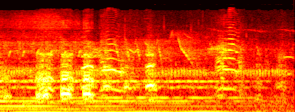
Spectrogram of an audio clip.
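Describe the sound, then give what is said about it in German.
Flock of geese honking on the way to a meadow, a few loud nasal honks bunched in the first second, then scattered calls trailing off over a steady low background hum. “mit Kürtchen und seiner Gänseschar die Wiese erreicht”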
